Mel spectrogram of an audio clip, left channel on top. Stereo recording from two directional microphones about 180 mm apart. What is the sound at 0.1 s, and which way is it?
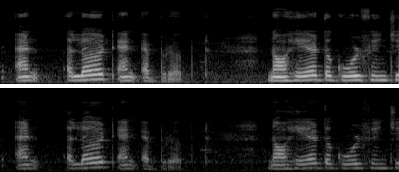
A woman's voice, 15° left (ahead or behind).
